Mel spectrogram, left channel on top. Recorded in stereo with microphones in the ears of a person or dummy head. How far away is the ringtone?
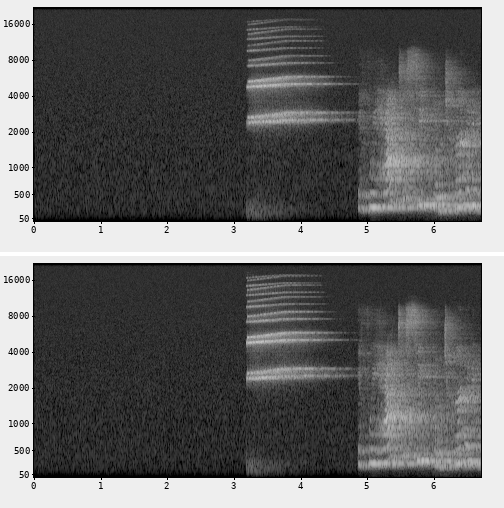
About 1.6 m.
